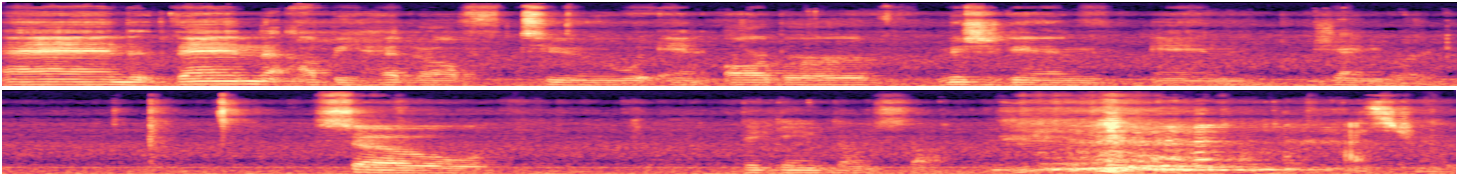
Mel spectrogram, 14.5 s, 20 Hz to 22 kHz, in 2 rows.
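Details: Adult man with aphasia and apraxia of speech after a February 2024 stroke that left him initially nonverbal with right arm and leg weakness; several further strokes followed; still in speech therapy.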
